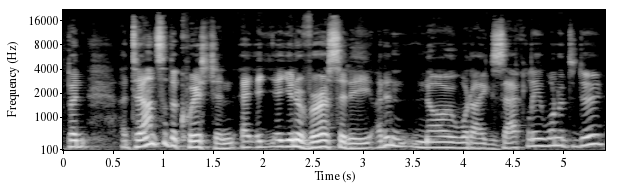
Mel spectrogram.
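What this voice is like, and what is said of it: Mixed New Zealand, Scottish, Australian accent. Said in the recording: “I'm from New Zealand, and I've Scottish ... accent may be giving it away ... I've been in Australia for 20 years, so my accent is kind of messed up”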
